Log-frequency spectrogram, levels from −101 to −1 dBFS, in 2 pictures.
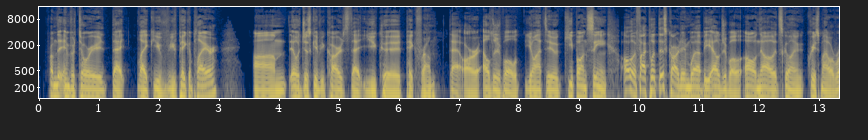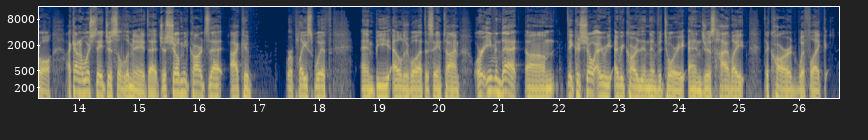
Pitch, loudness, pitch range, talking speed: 95 Hz, -21 LUFS, 85-110 Hz, 210 wpm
